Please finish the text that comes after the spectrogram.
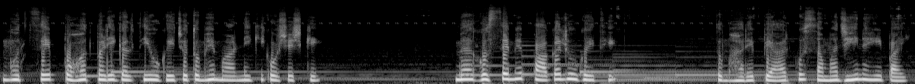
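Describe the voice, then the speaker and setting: A woman voices a troubled young wife who pleads and worries out loud. Her voice is mellow and dark. Soft music runs beneath her. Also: medium pitch, steady tone, moderate pace, natural voice. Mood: pleading. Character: anxious young wife Ranu, remorseful. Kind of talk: audio drama acting.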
